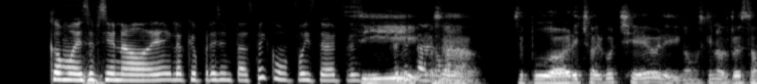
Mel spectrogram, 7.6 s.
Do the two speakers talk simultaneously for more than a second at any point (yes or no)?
yes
